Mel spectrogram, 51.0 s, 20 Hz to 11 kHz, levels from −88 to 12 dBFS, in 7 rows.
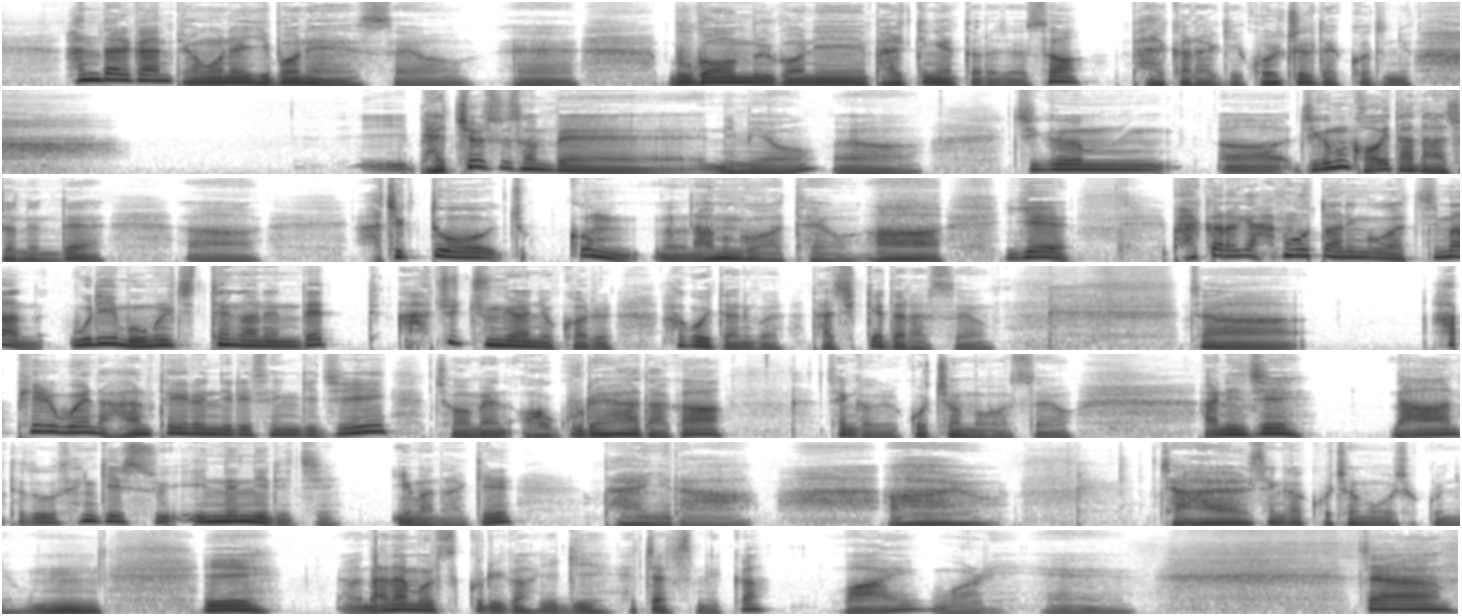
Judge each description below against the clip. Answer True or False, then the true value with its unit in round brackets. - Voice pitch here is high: False (110 Hz)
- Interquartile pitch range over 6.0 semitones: True (6.7 semitones)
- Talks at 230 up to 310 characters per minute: True (250 characters per minute)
